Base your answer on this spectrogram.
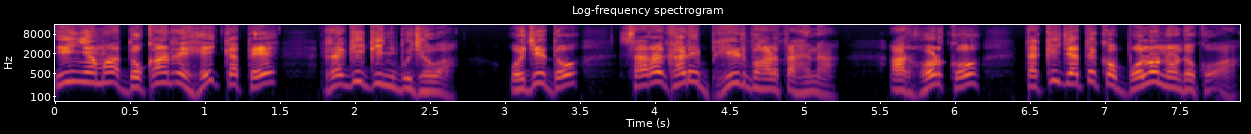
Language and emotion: Santali, angry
